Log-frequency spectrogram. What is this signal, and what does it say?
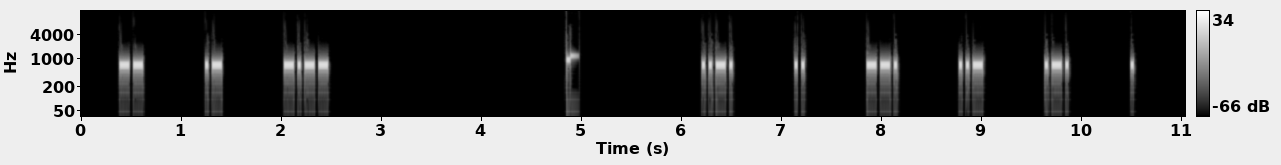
Morse code, heard as a keyed tone, about 36 wpm, spaced as for 12 wpm, 700 Hz. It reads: MAY FIGURE
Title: 6x Character Spacing - Top 500 Words - 35wpm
